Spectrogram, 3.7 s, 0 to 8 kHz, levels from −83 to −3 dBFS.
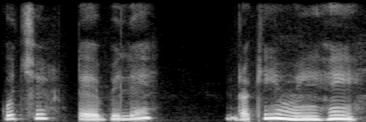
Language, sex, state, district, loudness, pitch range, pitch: Hindi, female, Madhya Pradesh, Bhopal, -15 LUFS, 210-265 Hz, 230 Hz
